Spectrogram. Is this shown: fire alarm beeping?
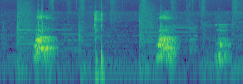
no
